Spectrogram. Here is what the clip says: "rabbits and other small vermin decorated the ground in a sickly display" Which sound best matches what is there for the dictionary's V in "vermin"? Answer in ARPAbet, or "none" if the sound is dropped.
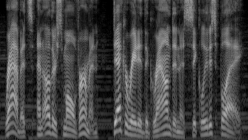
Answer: V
